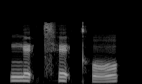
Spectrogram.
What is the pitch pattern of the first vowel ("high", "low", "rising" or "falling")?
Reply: high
